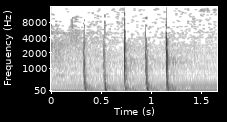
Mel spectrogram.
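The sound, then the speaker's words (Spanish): Five quick, evenly spaced knocks on a door, fairly loud, rapping in a steady rhythm with no voices. “Golpea la puerta.”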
